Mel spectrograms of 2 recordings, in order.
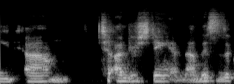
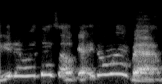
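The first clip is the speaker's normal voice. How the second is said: high, sing-song mock drunk nonchalance; carefree tipsy shrug; faster than usual. Tipsy person told the house burns, shrugging it off lightly. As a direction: breezily wave off a stolen car.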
